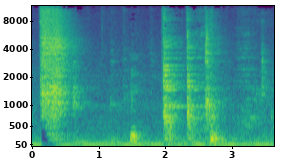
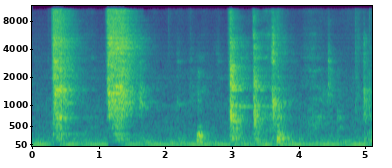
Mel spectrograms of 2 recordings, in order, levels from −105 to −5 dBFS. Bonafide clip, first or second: first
